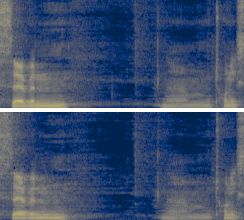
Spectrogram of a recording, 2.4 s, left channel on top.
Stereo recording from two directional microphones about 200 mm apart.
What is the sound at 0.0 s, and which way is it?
Speech, 40° left (ahead or behind).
